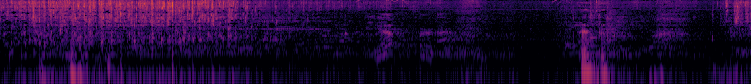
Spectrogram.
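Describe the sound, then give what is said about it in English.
One cup of water pours into a pot with a steady splashing rush, a few louder sloshes breaking through near the end, while voices murmur faintly in the background. “And one cup of water.”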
